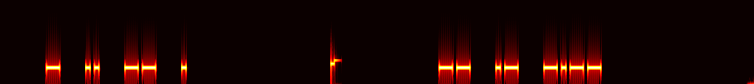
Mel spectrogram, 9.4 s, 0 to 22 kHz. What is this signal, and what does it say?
Morse code, heard as a keyed tone, about 21 wpm, spaced as for 16 wpm, 700 Hz. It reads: TIME MAY
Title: 2x Character Spacing - Top 100 Words - 22wpm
